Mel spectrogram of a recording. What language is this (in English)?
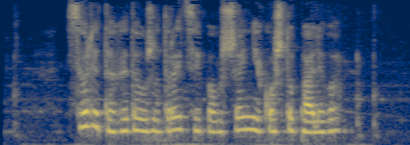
Belarusian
